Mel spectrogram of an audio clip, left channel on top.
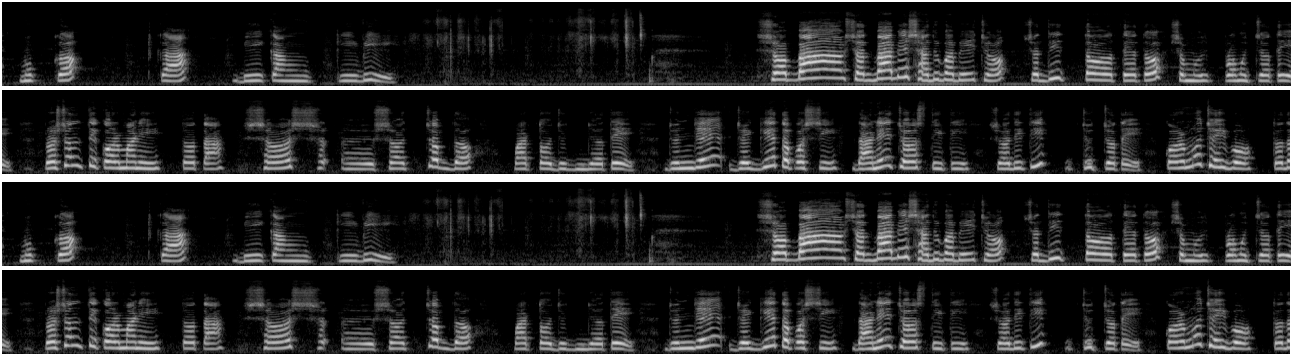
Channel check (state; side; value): identical; both; correlation 1.00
